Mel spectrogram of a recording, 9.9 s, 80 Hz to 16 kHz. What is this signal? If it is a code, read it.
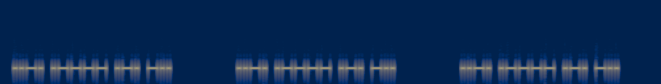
Morse code, heard as a keyed tone, about 25 wpm, 700 Hz. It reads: F1RD F1RD F1RD
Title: DXCC-100 Call Signs - 4 Characters - Repeated 3x - 25wpm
